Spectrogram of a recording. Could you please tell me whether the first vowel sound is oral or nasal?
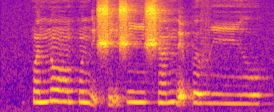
nasal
